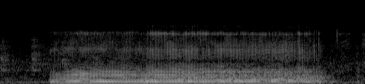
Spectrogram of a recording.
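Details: Sleeping dog: one long, loud, vibrating snore lasting nearly three seconds; ordinary snoring.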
